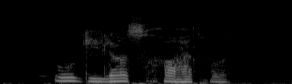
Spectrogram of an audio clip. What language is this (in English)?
Persian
